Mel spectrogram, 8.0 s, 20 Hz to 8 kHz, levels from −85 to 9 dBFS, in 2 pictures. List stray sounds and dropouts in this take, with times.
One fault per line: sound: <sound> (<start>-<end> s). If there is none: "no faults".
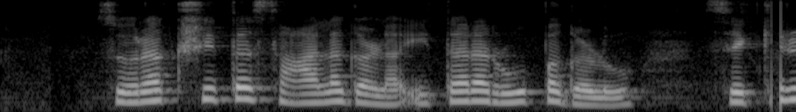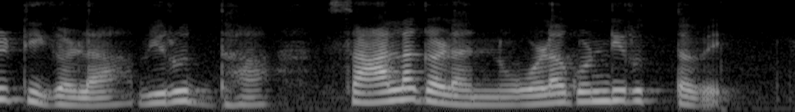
sound: dropout (3.9-3.9 s)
